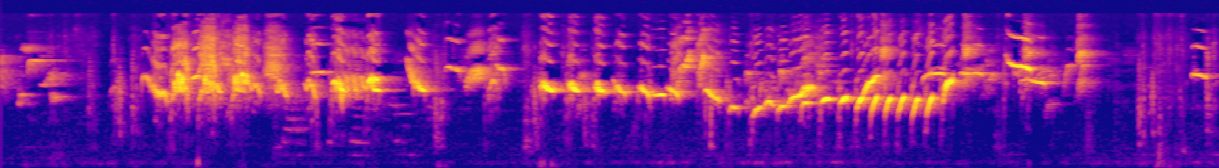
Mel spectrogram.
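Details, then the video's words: Green leafbird of the gotri type with a young forest green leafbird: clusters of buzzy chirps, then a rapid trill of descending whistled notes and a few final chirps. "Tingkah Cucak Ijo Gotri Saat Di Temukan Cucak Ijo Muda Hutan"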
